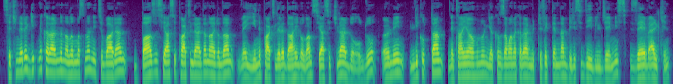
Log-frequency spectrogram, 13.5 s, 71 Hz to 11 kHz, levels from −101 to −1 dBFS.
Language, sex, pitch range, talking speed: Turkish, male, 115-150 Hz, 120 wpm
